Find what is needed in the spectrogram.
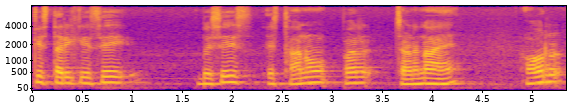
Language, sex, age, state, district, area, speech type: Hindi, male, 60+, Madhya Pradesh, Bhopal, urban, spontaneous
